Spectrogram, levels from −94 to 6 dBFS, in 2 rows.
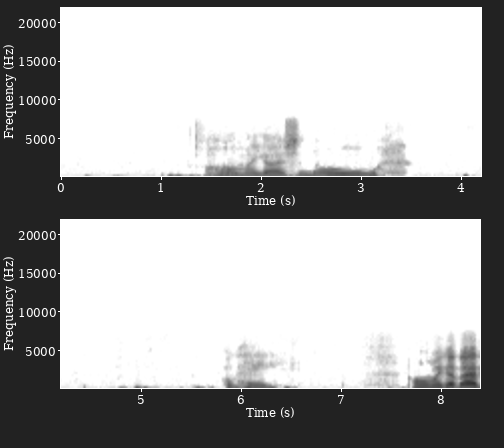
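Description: From 1.44 to 1.85 s, and again from 4.79 to 5.16 s, AMR bit errors make the speech hoarse and gargly. Flipped bits misplace excitation pulses and skew pitch, gain and spectrum values. The second burst, at around 15% bit errors, sounds rougher than the first, at around 7%. The light wideband codec character fits AMR-WB at about 12.65 kbit/s.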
